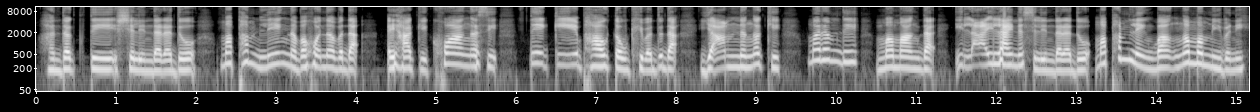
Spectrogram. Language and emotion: Manipuri, surprised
